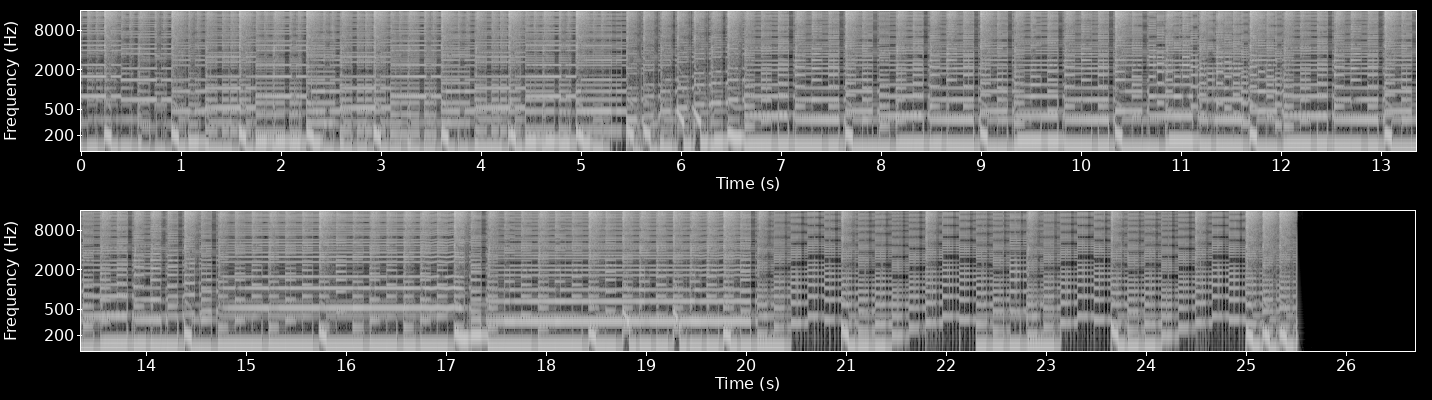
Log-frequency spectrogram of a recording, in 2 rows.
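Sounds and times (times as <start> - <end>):
background music: 0.0 - 25.5.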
